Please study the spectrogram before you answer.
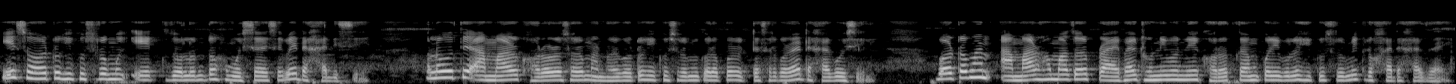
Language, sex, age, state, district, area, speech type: Assamese, female, 30-45, Assam, Sonitpur, rural, spontaneous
